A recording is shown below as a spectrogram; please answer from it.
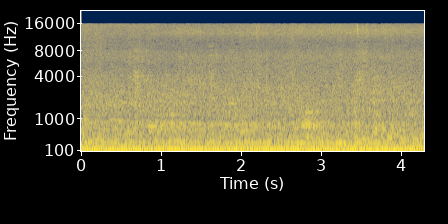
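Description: Steady low hum of a hibachi griddle's exhaust hood fan, with faint room chatter.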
